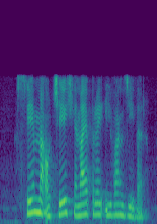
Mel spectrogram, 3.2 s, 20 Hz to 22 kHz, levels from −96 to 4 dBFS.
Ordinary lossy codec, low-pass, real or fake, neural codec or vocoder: none; 5.4 kHz; fake; codec, 24 kHz, 3 kbps, HILCodec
